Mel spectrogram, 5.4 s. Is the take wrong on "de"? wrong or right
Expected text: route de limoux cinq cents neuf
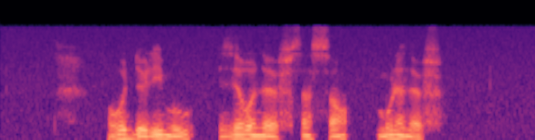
right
